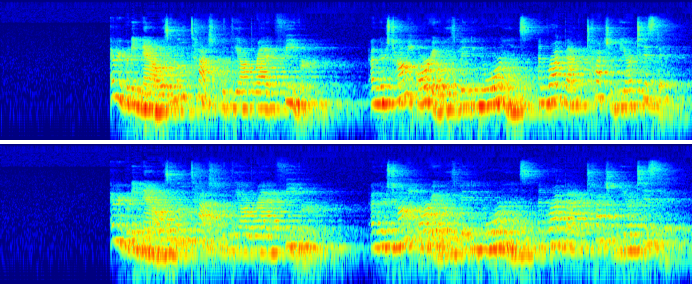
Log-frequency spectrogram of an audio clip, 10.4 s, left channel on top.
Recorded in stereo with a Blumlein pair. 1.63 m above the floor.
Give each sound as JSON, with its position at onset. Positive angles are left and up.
{"t": 1.7, "sound": "a woman speaking", "azimuth_deg": 70, "distance_m": 1.1}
